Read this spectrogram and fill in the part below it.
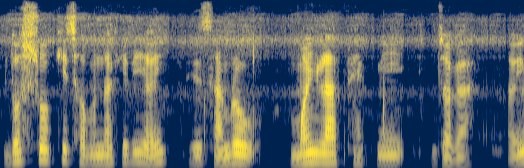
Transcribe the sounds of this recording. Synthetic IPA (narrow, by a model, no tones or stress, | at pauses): d̪osroket͡sʰʌbʱʌnd̪akʰeɾiɦʌj | sesɦamro | mʌjlatʰjãkne | d͡zʌɡa | ɦʌj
